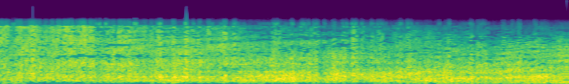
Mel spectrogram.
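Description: Loud jet noise from a Red Arrows BAE Hawk jet flying past with its Adour turbofan at display power. The high hiss is strongest for the first second or so and then thins as the jet draws away, leaving a steady rushing rumble.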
